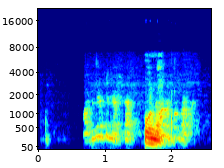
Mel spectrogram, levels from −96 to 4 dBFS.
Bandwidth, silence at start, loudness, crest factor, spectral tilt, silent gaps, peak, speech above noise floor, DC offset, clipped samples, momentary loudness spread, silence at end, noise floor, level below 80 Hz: 7 kHz; 0.7 s; -16 LUFS; 18 dB; -9.5 dB/octave; none; -2 dBFS; 57 dB; under 0.1%; under 0.1%; 21 LU; 0.3 s; -74 dBFS; -62 dBFS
